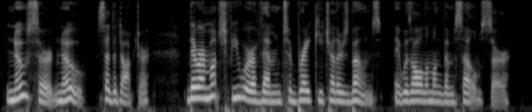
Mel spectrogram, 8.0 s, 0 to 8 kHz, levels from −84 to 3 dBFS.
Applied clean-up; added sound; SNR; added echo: none; none; none; none.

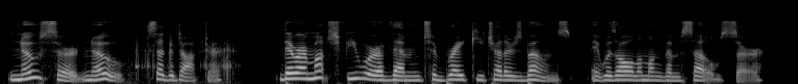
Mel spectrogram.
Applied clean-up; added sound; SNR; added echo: neural mask model RNNoise.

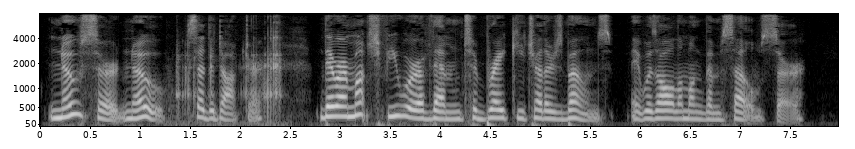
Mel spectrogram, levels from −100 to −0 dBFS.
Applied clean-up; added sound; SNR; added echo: none; Chink, clink; 14 dB; none.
